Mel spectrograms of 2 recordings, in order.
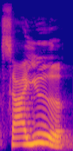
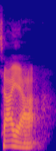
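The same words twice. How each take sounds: First: Saya with a rise then a fall across the word; correct pronunciation. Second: Saya said without the rise and fall, as foreigners say it; the learner's mistaken saya, level and dropped; wrong way to say saya; wrong pronunciation. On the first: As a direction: show the right saya, up then down. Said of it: "هناك نوع من الطلوع والنزول في هذه الكلمة". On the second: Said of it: "وهذا هو النطق الغلط". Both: Shown as a demonstration.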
